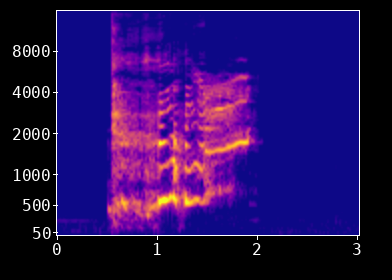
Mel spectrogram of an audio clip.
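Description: A young woman laughs close to the microphone.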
